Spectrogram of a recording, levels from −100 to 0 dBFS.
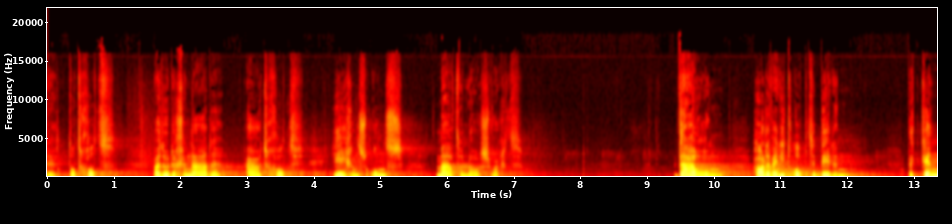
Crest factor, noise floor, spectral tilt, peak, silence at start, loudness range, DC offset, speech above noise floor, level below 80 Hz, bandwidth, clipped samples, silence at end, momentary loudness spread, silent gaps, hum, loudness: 22 dB; -68 dBFS; -6.5 dB/octave; -4 dBFS; 0 s; 8 LU; under 0.1%; 45 dB; -62 dBFS; 16 kHz; under 0.1%; 0 s; 19 LU; none; none; -23 LUFS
